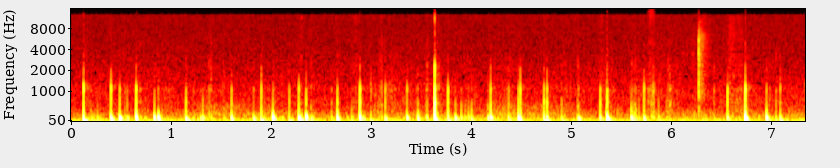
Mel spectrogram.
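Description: Long nails tap and scratch a small, thin, solid square cork board, producing a quick, uneven series of soft, dull, low thuds with almost no ring. Faint, brief scratchy sounds occasionally show up between the taps.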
